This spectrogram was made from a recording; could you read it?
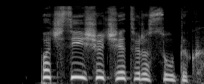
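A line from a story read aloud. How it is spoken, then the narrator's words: Plain. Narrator (Russian): ответила женщина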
